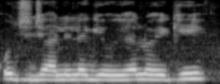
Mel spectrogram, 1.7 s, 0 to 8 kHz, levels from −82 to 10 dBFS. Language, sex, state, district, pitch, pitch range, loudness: Hindi, male, Uttar Pradesh, Shamli, 175 Hz, 170-195 Hz, -11 LUFS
